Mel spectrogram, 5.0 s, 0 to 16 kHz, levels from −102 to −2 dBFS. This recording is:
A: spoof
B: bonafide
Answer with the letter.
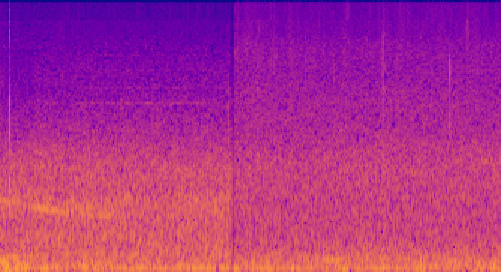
B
